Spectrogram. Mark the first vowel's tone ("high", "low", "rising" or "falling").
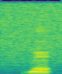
low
